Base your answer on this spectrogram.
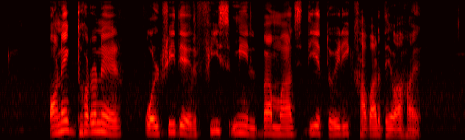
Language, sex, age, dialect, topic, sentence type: Bengali, male, 25-30, Standard Colloquial, agriculture, statement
